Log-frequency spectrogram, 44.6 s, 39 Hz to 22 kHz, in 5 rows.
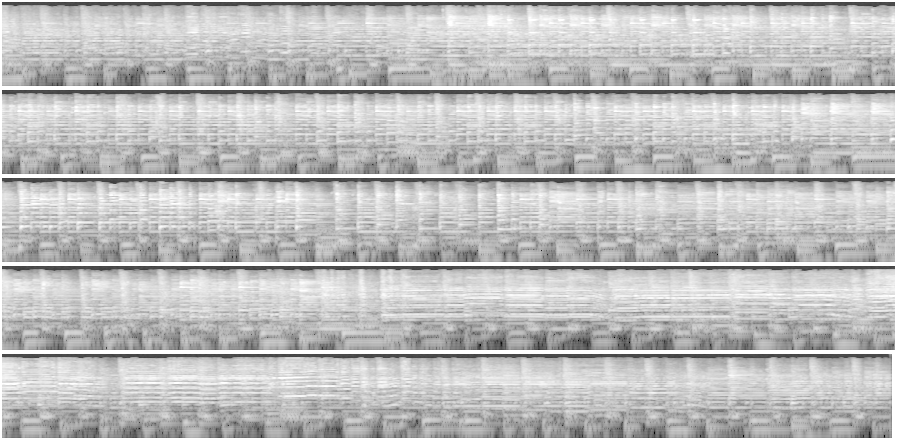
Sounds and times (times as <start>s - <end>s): Banjo: 0.0s - 44.6s.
